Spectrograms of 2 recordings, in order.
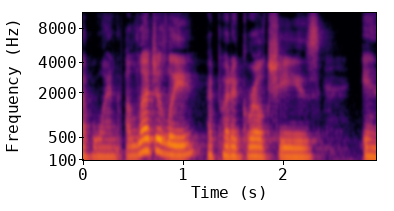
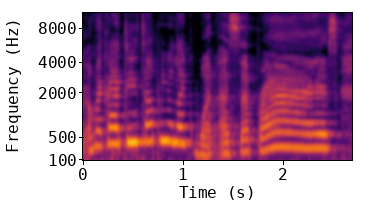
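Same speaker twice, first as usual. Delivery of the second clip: put-on much higher, louder squeal of a sweet old grandma; surprised grandma; 11 semitones higher, 6 dB louder than usual. Grandma Thora greets D W, a high surprised squeal. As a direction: gush like a delighted granny at the door.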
